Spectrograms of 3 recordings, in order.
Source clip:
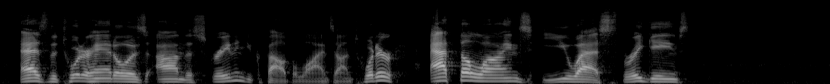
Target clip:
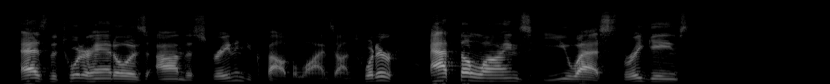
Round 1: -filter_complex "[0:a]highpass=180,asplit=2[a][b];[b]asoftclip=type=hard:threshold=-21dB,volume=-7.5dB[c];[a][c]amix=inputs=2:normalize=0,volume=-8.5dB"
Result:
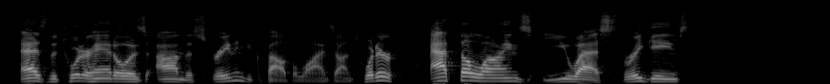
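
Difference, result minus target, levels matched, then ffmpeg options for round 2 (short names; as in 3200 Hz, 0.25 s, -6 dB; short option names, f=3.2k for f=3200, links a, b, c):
250 Hz band +9.5 dB
-filter_complex "[0:a]highpass=560,asplit=2[a][b];[b]asoftclip=type=hard:threshold=-21dB,volume=-7.5dB[c];[a][c]amix=inputs=2:normalize=0,volume=-8.5dB"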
